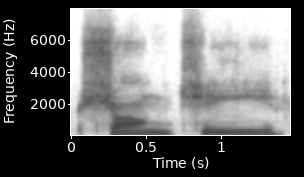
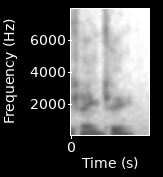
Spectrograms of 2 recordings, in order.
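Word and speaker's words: Shang-Chi: see the trailer for shanghai that's how you pronounce it i learned that today i have been i've been saying chiang chi until someone of asian descent corrects me i'm going to say shang chi well i will continue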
